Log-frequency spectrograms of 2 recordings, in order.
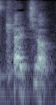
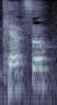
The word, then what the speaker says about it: ketchup: other with cats up and ketchup but the pronunciation 99 98 well 97.6% of the time is ketchup so when you see this word you can still say ketchup educated people pronounce it katup that's not true so finally Doug says not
